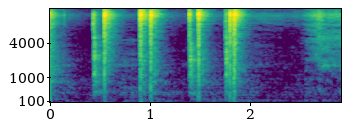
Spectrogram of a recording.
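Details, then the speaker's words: Honda CB400T Hawk with seized engine, solenoid jumped directly: sharp paired starter clicks with faint crackle and no cranking, engine confirmed seized. "well you can hear the starter clicking in there unfortunately that hasn't done its magic"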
